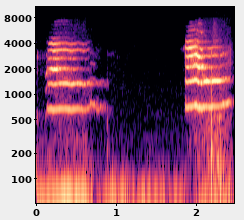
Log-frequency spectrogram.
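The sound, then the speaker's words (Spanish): A female cat meows twice, each call a drawn-out harmonic cry with a short pause between them, standing out clearly over a low background rumble. “Estoy peleando con la gata mientras hago esto.”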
